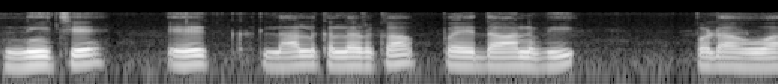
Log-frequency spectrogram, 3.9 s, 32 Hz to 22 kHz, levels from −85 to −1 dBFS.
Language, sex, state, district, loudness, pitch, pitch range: Hindi, male, Uttar Pradesh, Saharanpur, -16 LUFS, 135 Hz, 130-145 Hz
